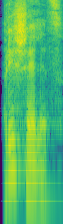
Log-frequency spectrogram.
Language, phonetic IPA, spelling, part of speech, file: Russian, [prʲɪˈʂɛlʲɪt͡s], пришелец, noun, Ru-пришелец.ogg
- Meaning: 1. newcomer, stranger 2. space alien, extraterrestrial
